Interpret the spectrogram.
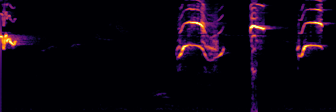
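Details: Oriental magpie-robin, Kebumen, Central Java, Indonesia, song to prompt reluctant birds; a note, long silence, then three spaced buzzy slurred whistles.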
